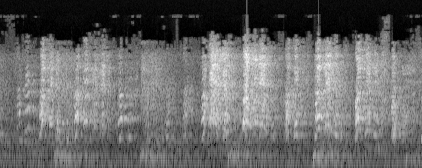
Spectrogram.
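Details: A dog, not the filmer's own, making a strange, amusing noise: a run of harsh, raspy, honking bursts, roughly two per second, each a short broadband rasp, with faint background murmur between them.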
